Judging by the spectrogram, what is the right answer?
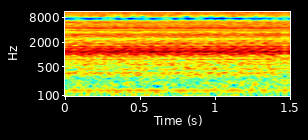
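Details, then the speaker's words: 2015 Honda Fit idling after its 90k service (intake manifold off, VTC spring replaced, valve adjustment, intake valves walnut-blasted, drive belt changed): steady, even idle hum with no ticking or misses, a normal healthy idle. "So yeah, everything sounds good."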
